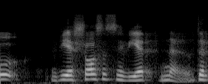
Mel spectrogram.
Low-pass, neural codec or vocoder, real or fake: 10.8 kHz; codec, 16 kHz in and 24 kHz out, 0.9 kbps, LongCat-Audio-Codec, four codebook decoder; fake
